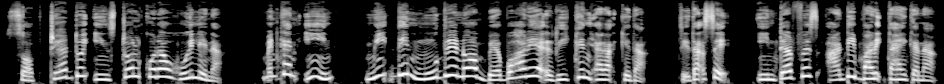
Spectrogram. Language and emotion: Santali, disgusted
